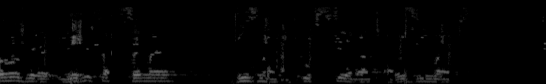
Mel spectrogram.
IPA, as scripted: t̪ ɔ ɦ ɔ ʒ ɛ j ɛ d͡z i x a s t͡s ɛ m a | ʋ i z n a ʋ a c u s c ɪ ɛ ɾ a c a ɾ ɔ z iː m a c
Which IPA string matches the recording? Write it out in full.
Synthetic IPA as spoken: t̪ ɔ ɦ ɔ ʒ ɛ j ɛ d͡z i s a x t͡s ɛ m ɛ | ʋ i z n a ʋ a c u s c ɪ ɛ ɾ a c a ɾ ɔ z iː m a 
